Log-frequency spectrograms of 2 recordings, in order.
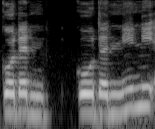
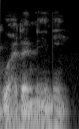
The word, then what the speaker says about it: Guadagnini: I read it Gordonini, and you pronounce it differently to me. So how do you pronounce it? Oh, I may be wrong, but the way I say it is I take Guadagnini.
